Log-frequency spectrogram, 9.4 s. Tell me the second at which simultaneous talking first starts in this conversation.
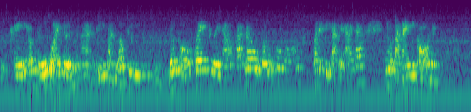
none

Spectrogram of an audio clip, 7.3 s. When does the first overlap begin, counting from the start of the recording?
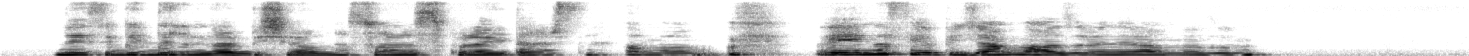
none

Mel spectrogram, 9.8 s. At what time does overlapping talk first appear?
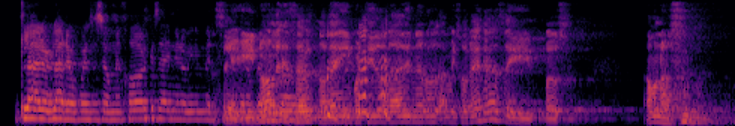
3 s

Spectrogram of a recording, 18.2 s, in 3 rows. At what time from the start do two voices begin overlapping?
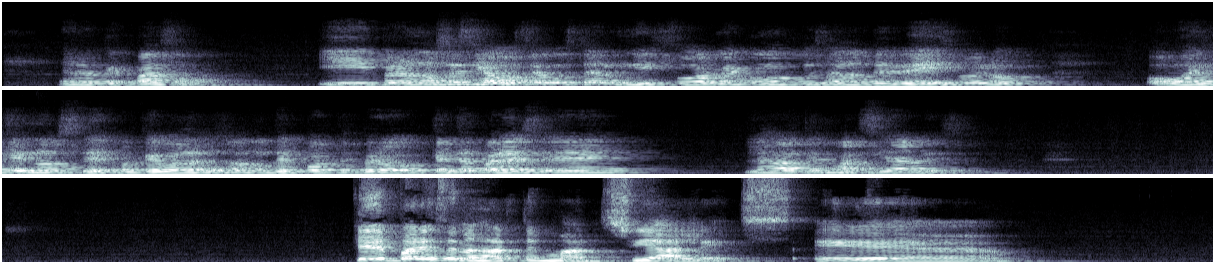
none

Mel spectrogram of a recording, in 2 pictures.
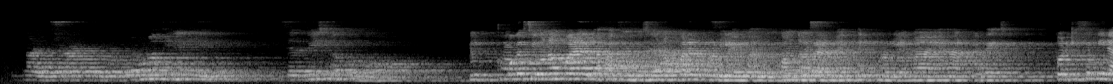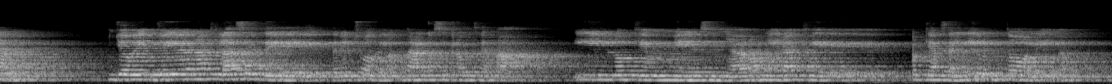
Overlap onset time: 6 s

